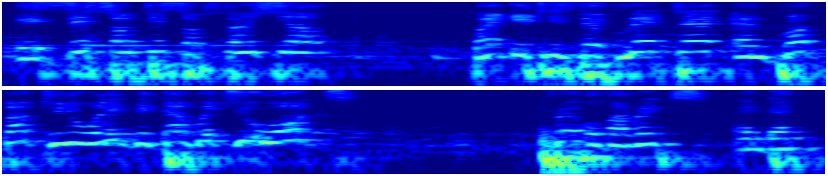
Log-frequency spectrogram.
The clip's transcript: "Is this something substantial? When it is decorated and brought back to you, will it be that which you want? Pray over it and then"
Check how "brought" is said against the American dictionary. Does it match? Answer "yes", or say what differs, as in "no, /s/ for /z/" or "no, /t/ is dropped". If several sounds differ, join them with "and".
yes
